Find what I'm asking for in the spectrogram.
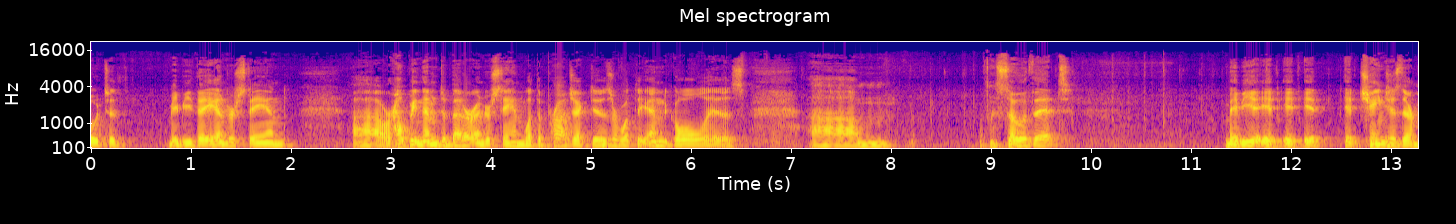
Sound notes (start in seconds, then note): none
